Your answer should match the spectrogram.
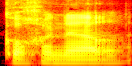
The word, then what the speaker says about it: colonel: Now, why do we spell colonel with an L in the middle of the word, even though nobody pronounces that way, American, British, or otherwise? It came into English from French, where it was already with an R sound, colonel, and originally it was spelled with an R.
